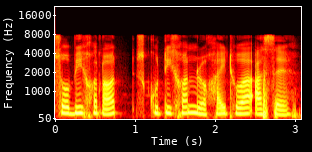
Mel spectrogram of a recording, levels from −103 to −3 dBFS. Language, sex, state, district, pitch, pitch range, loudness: Assamese, female, Assam, Kamrup Metropolitan, 220 Hz, 195-225 Hz, -18 LUFS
